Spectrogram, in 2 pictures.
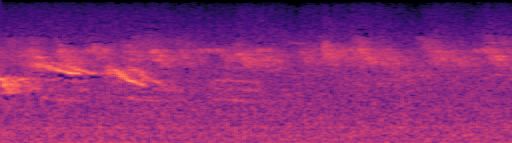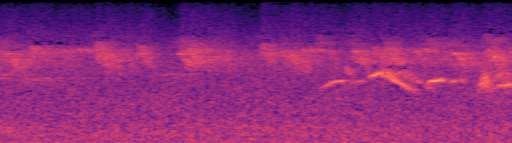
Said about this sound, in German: So zwitschern, auf Englisch twittern, sie Tag für Tag aufs Neue, ohne Computer und ohne Strom, aber voller Energie.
